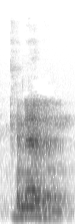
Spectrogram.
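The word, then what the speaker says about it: Cynefin: who's heard of the Kineton sense-making framework or Dave Snowden what's one what's me Kineton rhymes with Kevin okay then I'm gonna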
